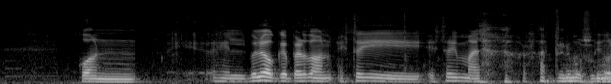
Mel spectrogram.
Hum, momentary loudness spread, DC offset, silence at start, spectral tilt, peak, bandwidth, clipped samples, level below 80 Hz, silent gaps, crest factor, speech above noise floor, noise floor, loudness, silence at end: none; 13 LU; under 0.1%; 0.8 s; -7 dB/octave; -6 dBFS; 14 kHz; under 0.1%; -56 dBFS; none; 20 dB; 26 dB; -52 dBFS; -26 LUFS; 0 s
